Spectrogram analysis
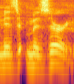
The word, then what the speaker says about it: Missouri: Missouri. Branson, Missouri. Missouri is how you say it.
